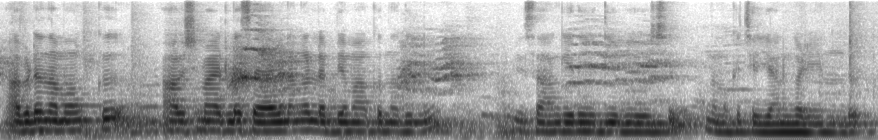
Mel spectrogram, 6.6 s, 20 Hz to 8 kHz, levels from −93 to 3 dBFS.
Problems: constant background noise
